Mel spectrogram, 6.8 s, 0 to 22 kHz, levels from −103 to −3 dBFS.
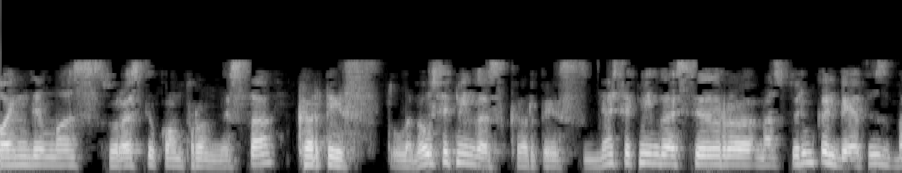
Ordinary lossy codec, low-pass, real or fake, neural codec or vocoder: MP3, 24 kbps; 7.2 kHz; fake; codec, 44.1 kHz, 7.8 kbps, Pupu-Codec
